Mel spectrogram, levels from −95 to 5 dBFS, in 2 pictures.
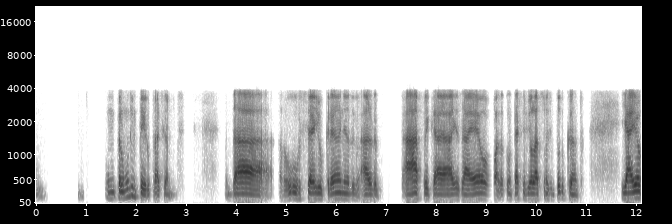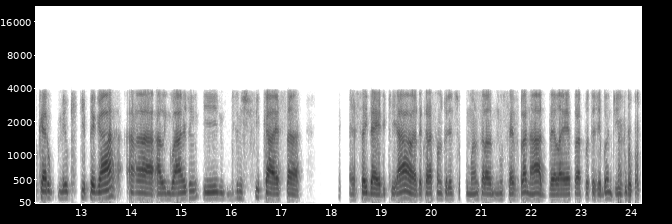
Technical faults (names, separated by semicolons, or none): codec payload misread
